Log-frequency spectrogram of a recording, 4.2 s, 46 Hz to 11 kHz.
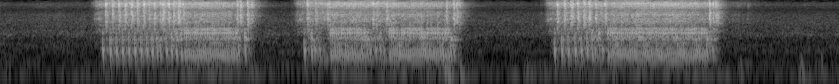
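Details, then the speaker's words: Used Traxxas Jato 2.5 nitro RC truck with two-speed, low-side needle set an eighth turn lean of flush, after priming: engine catches in three short bursts and dies between them on startup, won't keep running; needs more idle gap air or more low-side fuel. "so whenever they're doing that they either need more air on your idle Gap or they need a little more fuel on the low side"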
